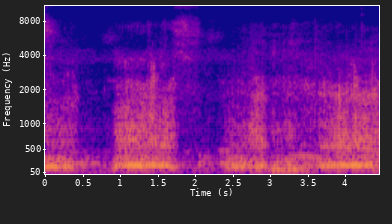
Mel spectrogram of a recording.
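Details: Staffordshire Bull Terriers, a family group, destroying a toy together, give deep steady growls in long bouts with brief pauses, accompanied by chewing, tugging and scuffling noises.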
